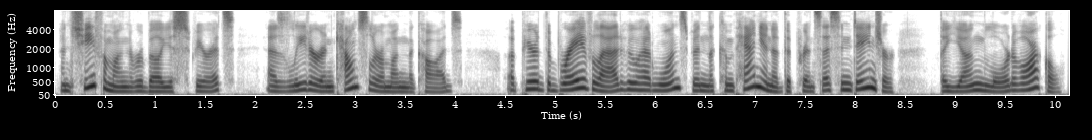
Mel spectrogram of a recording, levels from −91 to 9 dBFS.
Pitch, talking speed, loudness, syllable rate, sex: 205 Hz, 195 wpm, -18 LUFS, 5.5 syllables/s, female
